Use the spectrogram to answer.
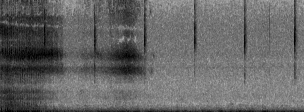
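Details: Sleeping English bulldog: low, fluttering rumble of snoring breaths, with faint regular ticking in the background.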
